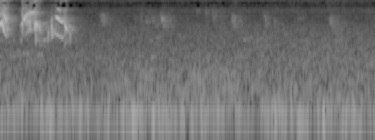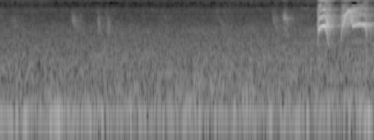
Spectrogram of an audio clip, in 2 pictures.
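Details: Brown-eared Bulbul, seemingly calling anxiously for its mate, gives two bursts of loud, harsh, shrill calls, one at the start and one at the end. Faint chirps and a low steady rumble fill the gap.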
